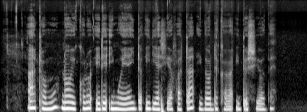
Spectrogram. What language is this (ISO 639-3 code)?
kik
